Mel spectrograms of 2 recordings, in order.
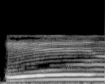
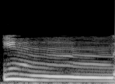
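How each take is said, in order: First: The first vowel is drawn out before the n. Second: The first vowel is kept short before the n. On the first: The speaker calls it wrong. "يمطط الكسرة إلى أن يدخل على النون" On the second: The speaker calls it right. "الكسرة لا يزيد زمنها"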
